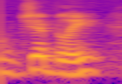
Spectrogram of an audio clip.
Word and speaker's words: Ghibli: Co-founder of the Studio Ghibli.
